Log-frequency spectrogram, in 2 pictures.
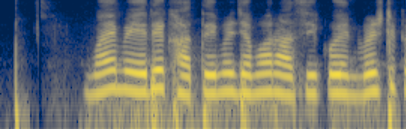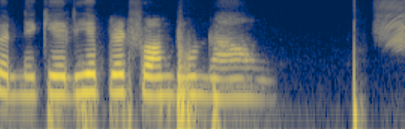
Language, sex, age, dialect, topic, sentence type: Hindi, female, 31-35, Marwari Dhudhari, banking, statement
